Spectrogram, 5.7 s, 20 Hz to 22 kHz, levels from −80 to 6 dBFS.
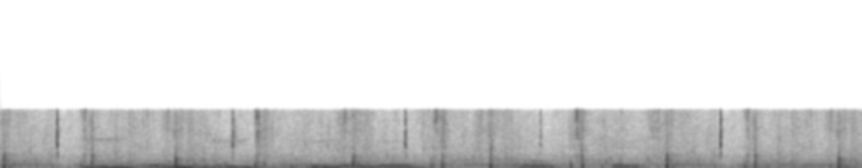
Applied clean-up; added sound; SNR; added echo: none; Walk, footsteps; 0 dB; reverberation time 0.3 s.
